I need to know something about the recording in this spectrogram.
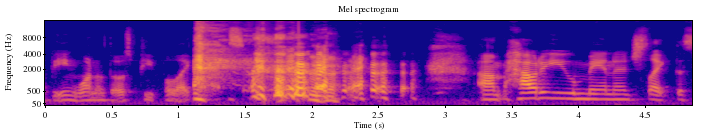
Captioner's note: all laughing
